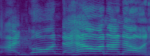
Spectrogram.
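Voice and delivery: high and loud, despairing; retold bitter anger. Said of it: "I am angry".

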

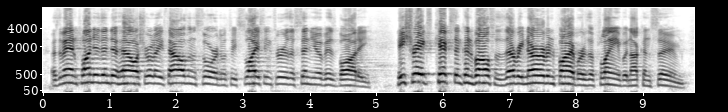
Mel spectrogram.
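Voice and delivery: loud, urgent storytelling from the pulpit; impassioned sermon narration. Acted. Preacher telling of a man's plunge into hell, impassioned. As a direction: drive the horror home forcefully.

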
